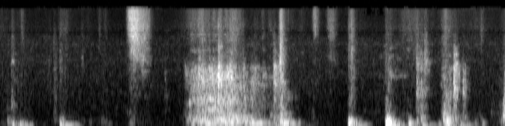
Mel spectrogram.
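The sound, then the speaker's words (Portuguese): A door is pushed shut to stop an echo: a few scattered knocks and bumps, a longer scraping swing, then a sequence of solid clunks as it closes. Nobody talks. “Deixa eu só fechar a porta que está dando eco.”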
